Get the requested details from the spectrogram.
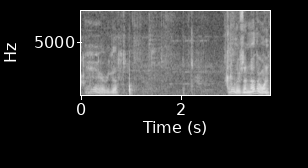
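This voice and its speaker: Moderate-paced speech from a man amid light background noise. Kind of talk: live box break commentary. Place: studio.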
